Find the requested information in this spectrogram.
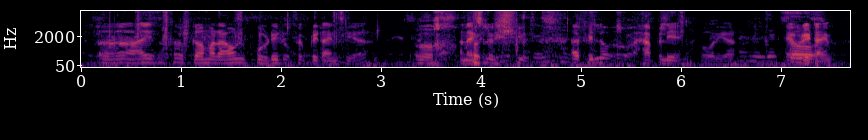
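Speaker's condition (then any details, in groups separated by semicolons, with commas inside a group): No condition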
